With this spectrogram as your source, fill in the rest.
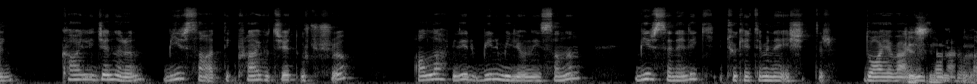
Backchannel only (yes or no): no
